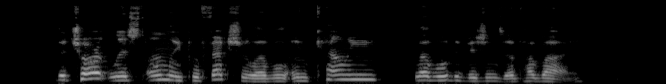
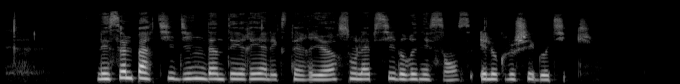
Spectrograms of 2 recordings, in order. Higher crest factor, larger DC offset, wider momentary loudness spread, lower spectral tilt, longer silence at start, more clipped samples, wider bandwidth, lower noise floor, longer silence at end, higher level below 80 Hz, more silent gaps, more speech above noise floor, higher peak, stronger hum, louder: about the same, 18 dB vs 20 dB; neither; second, 10 LU vs 19 LU; about the same, -4 dB/octave vs -4 dB/octave; second, 0.6 s vs 1 s; neither; first, 16.5 kHz vs 13 kHz; first, -89 dBFS vs -78 dBFS; about the same, 1 s vs 0.9 s; first, -76 dBFS vs -84 dBFS; neither; about the same, 56 dB vs 54 dB; second, -16 dBFS vs -6 dBFS; neither; second, -33 LUFS vs -25 LUFS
